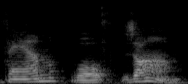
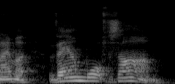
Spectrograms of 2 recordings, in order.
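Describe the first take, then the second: First: Vam Wolf Zom said very slowly, each word apart; spelled-out repeat. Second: Said in the usual way. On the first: Shown as a demonstration. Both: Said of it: "Vam Wolf what?".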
